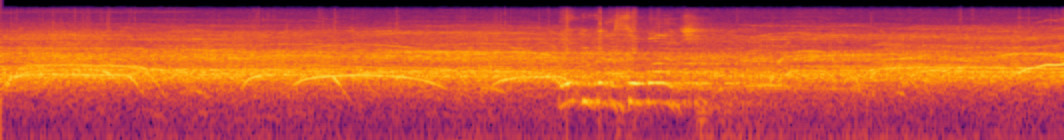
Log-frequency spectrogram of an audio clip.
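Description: A singer sings through loudspeakers.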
